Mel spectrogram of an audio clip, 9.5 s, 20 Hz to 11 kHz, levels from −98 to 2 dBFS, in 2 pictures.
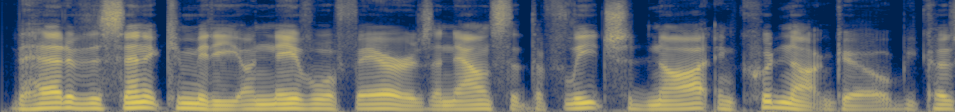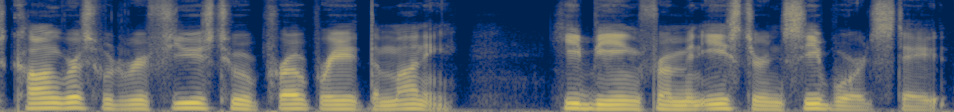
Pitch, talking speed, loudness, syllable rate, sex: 125 Hz, 205 wpm, -20 LUFS, 6.0 syllables/s, male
